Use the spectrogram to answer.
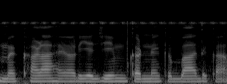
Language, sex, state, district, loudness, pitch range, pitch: Hindi, male, Bihar, Begusarai, -36 LUFS, 130-135 Hz, 135 Hz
